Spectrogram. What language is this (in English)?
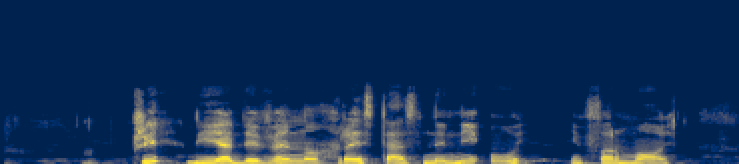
Esperanto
